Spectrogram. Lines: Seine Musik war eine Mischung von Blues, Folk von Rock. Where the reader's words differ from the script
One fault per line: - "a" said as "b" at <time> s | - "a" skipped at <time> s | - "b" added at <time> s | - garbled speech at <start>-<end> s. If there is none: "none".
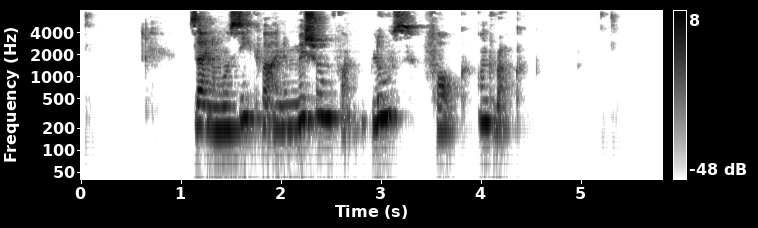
- "von" said as "und" at 4.0 s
